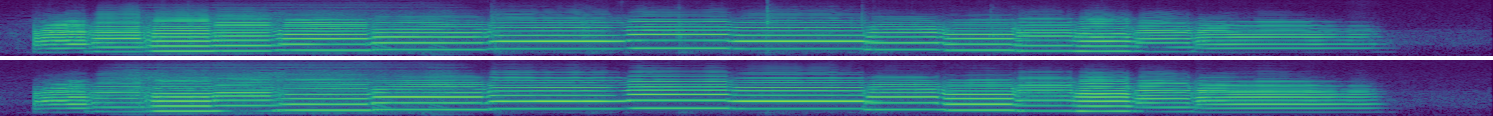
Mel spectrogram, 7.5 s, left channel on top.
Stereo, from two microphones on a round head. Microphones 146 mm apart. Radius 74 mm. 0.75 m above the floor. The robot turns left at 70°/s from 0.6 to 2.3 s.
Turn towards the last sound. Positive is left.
turn(degrees=-15)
